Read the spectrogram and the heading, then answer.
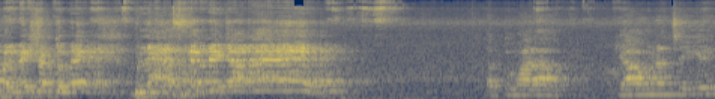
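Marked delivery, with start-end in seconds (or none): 0.0-2.6 shouted, raised blessing proclaimed high; loud blessing. Shown as a demonstration. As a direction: pastor calls out the blessing to the congregation, loud. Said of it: "पर जब मैं कहता हूं".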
